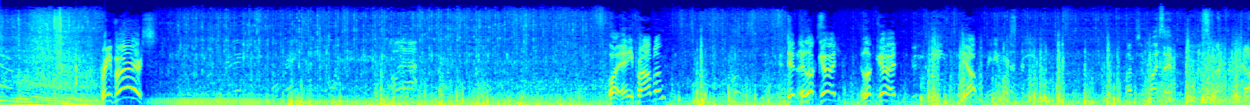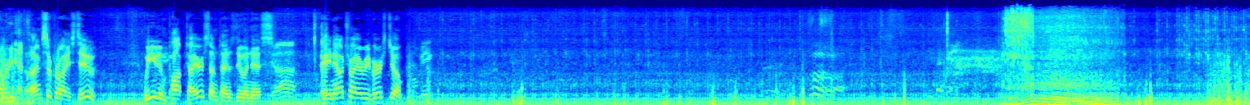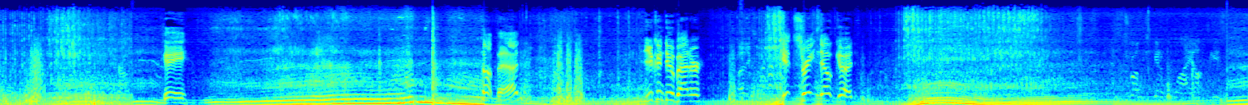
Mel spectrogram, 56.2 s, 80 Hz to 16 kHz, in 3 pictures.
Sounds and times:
Car: 0.0s - 56.2s
Speech: 47.2s - 50.4s, 54.2s - 55.9s.

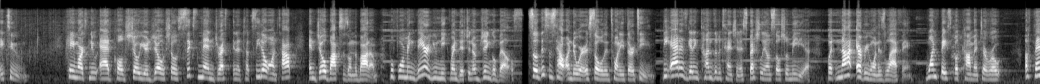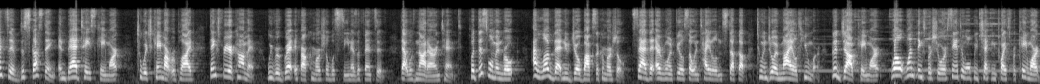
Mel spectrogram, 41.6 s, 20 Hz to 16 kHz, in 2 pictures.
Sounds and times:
Speech: 0.0s - 0.6s, 1.3s - 41.6s.

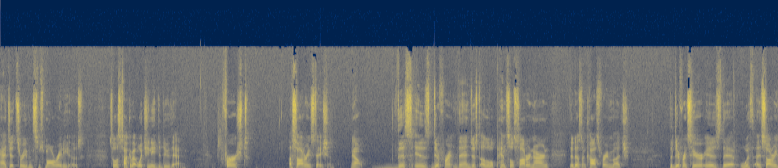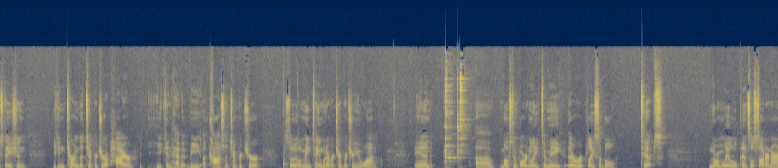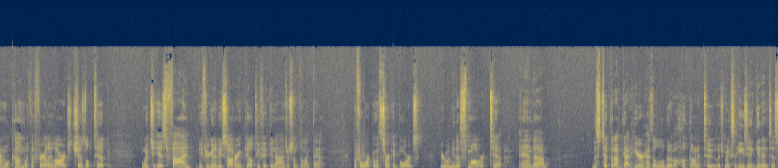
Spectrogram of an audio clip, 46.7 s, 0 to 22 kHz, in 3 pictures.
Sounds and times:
Speech: 0.0s - 3.8s, 4.4s - 5.1s, 5.7s - 12.6s, 13.4s - 23.2s, 23.8s - 24.3s, 25.0s - 28.9s, 29.7s - 33.3s, 33.9s - 37.6s, 38.2s - 42.2s, 43.0s - 46.6s.

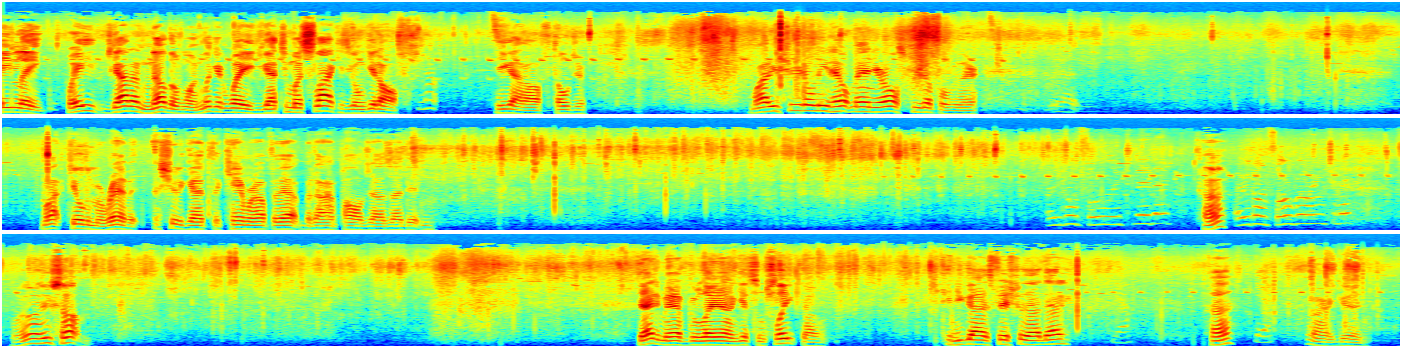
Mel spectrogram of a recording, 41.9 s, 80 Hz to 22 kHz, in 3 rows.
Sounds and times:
Outside, rural or natural: 0.0s - 41.9s.

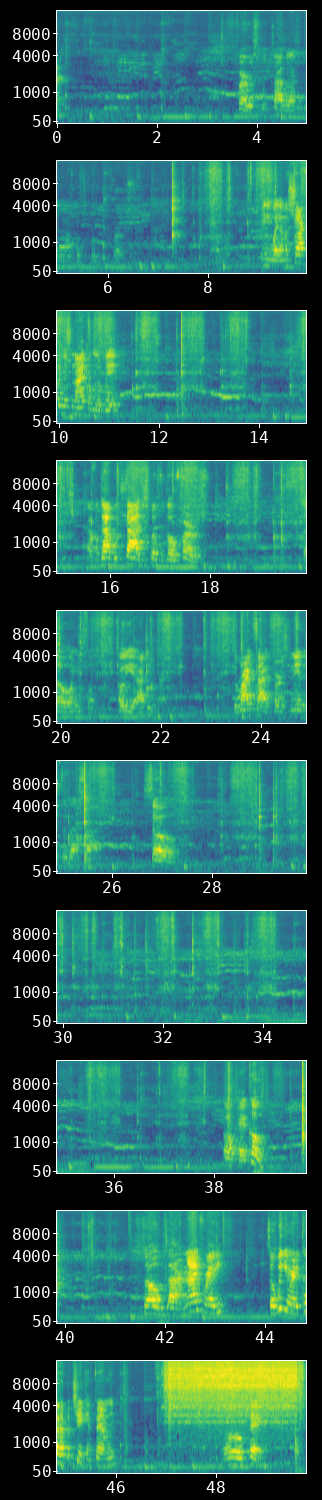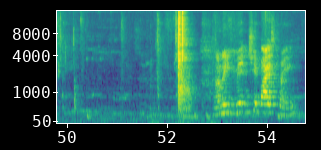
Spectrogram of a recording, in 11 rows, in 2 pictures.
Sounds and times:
Music: 0.0s - 54.7s
Speech: 8.1s - 11.2s, 15.6s - 17.8s, 19.8s - 22.2s, 23.5s - 25.7s, 38.2s - 39.1s, 41.6s - 43.2s, 48.2s - 49.0s, 53.0s - 54.6s.

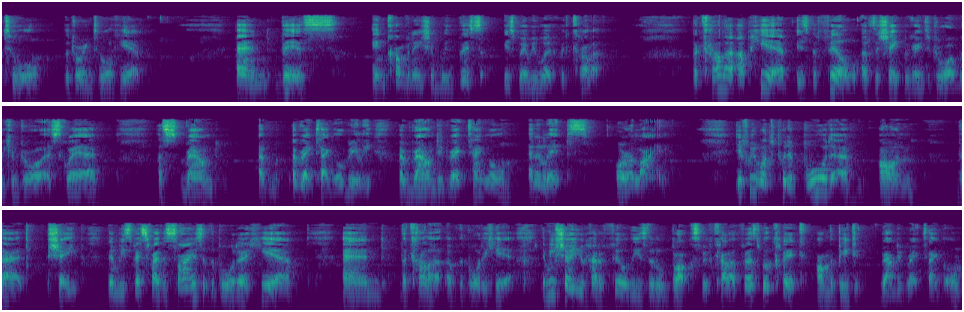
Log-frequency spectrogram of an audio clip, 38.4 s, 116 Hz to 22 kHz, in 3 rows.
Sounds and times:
Speech: 0.0s - 1.9s, 3.2s - 8.0s, 9.2s - 14.1s, 14.9s - 21.7s, 22.6s - 25.0s, 25.6s - 29.5s, 30.1s - 38.4s.

